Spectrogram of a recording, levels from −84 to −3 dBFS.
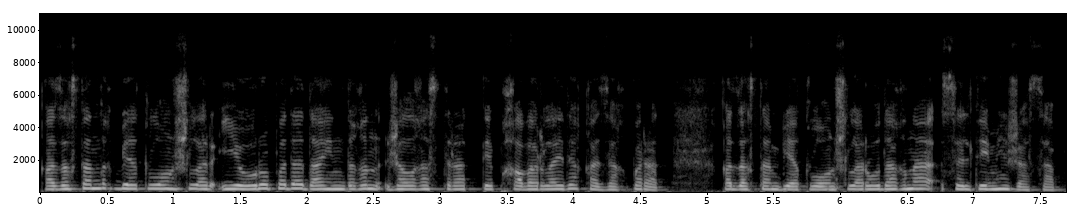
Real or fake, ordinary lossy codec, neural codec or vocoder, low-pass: fake; Opus, 24 kbps; codec, 16 kHz, 16 kbps, FreqCodec, larger model; 7.2 kHz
